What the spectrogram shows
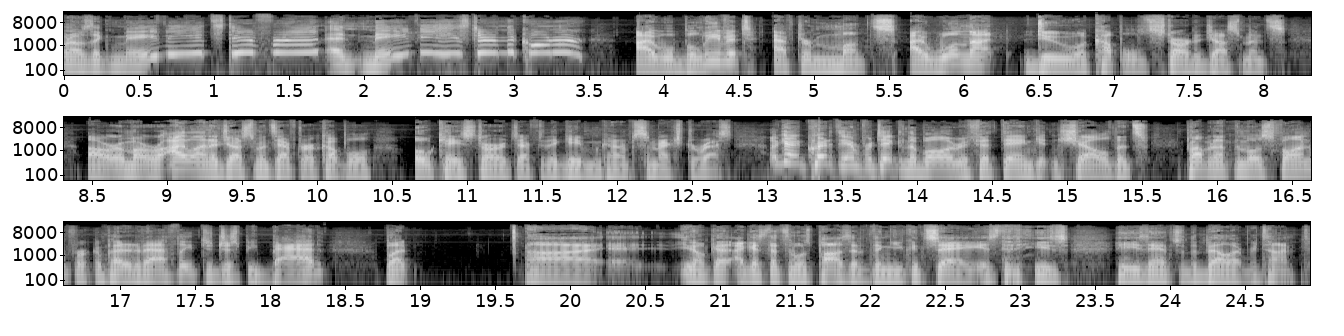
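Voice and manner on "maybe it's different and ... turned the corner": very high, slow, raised voice. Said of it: "I did a thing where my voice went up".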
